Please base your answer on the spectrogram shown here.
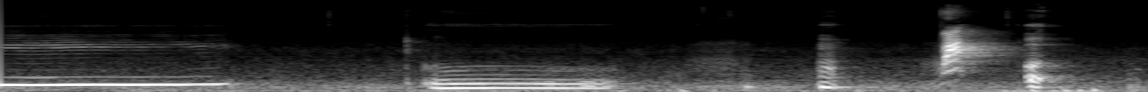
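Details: Pet cat described as barking like a dog. It makes two long, low, flat cries of about a second each, followed by short, abrupt higher yelps, with human voices in the room.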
